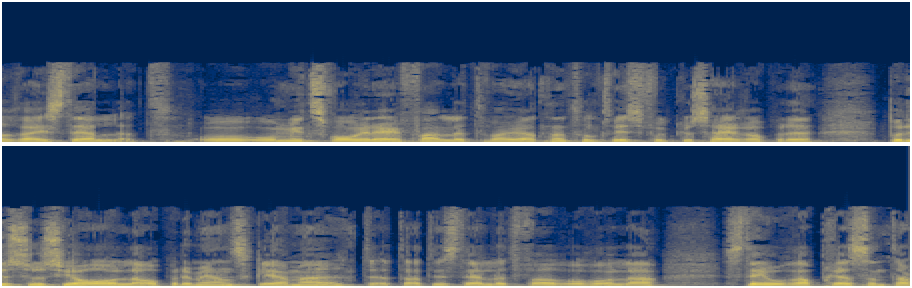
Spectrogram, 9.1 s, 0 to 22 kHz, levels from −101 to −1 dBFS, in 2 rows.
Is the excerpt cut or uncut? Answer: uncut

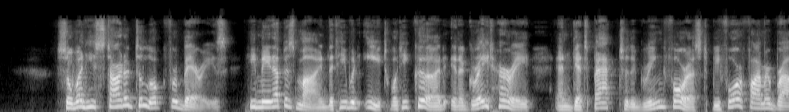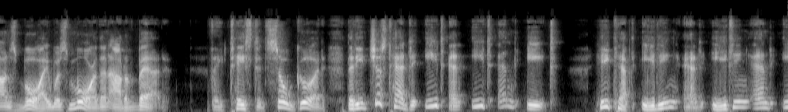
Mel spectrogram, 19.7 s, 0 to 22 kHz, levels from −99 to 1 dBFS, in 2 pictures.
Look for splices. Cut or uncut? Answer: cut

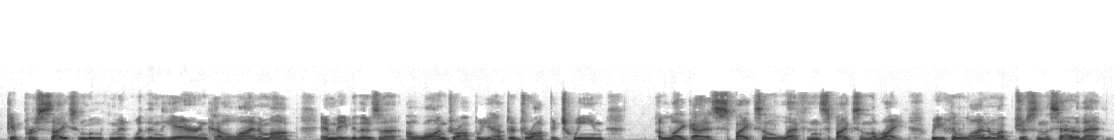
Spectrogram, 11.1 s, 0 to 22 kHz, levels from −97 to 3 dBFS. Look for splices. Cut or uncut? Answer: uncut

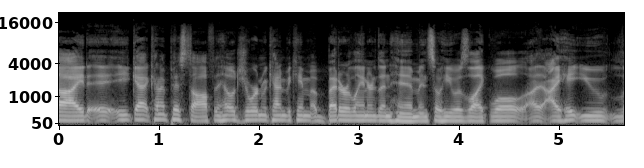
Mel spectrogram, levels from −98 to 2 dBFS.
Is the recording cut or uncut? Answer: uncut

